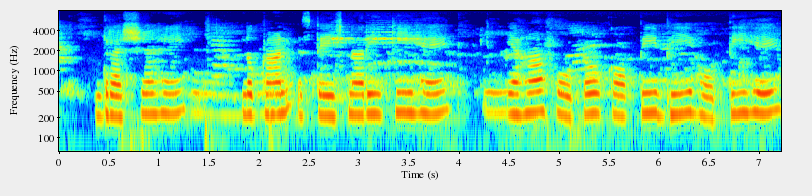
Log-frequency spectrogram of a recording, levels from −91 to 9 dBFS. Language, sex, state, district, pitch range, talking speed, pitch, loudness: Hindi, female, Madhya Pradesh, Dhar, 220-235 Hz, 100 wpm, 230 Hz, -15 LUFS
